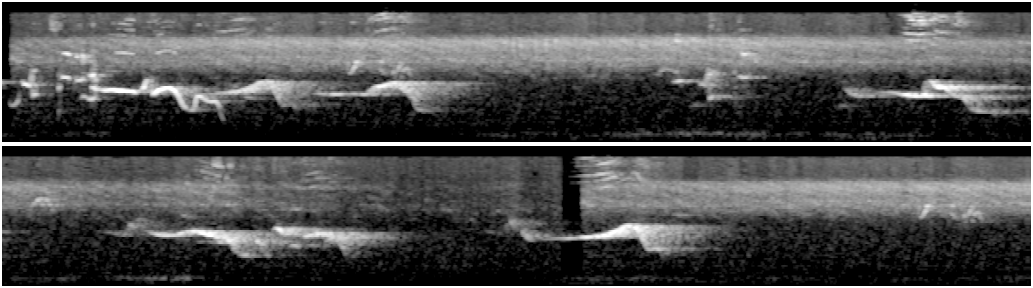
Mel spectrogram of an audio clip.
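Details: Actively singing Javan black-naped oriole, delivering short mellow whistled phrases that climb and then plunge, repeated roughly every one to two seconds against a continuous high hiss.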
